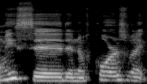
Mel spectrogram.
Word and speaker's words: Syd: don't kid vote for Sid and uh of course in each of these ways I always kept kids spelled with the kyd because my name is spelled s yd and um and so a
